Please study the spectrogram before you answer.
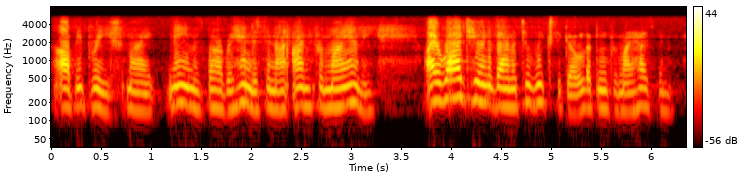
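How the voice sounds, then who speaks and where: A woman's voice: deep voice, fast talker. An actress playing a woman who is searching for her vanished husband, speaking in an earnest, pleading way, in a vintage radio drama. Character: desperate wife hunting her vanished husband. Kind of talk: 1950s radio drama acting. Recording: dull vintage radio broadcast.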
